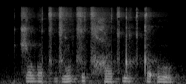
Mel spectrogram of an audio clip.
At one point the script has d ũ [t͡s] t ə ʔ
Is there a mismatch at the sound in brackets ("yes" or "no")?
no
